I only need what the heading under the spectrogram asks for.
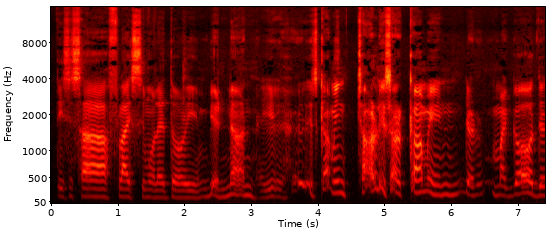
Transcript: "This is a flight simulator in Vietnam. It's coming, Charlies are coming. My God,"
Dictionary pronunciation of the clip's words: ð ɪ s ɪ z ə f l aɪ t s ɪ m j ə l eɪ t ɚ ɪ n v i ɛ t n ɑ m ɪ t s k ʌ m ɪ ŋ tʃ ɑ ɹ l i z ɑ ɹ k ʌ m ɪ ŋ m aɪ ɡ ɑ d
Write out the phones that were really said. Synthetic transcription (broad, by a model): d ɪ s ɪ s ə f l aɪ s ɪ m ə l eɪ t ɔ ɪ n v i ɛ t n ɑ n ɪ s k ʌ m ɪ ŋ tʃ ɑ ɹ l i s ɑ ɹ k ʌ m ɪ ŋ m aɪ ɡ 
